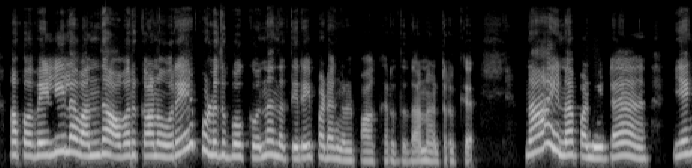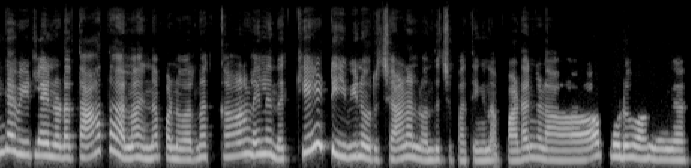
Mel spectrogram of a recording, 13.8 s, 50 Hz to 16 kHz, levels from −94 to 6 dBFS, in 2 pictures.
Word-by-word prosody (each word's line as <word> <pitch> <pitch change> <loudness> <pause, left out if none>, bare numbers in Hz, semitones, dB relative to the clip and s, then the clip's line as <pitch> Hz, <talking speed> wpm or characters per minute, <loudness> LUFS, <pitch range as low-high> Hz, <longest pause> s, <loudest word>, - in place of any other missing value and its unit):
அப்போ 260 -1 +1
வெளியில 315 +5 +3
வந்து 260 +3 +2
அவருக்கான 245 0 +1
ஒரே 290 +10 +1 0.2
பொழுதுபோக்கு 240 -6 +1
வந்து 265 +4 0
அந்த 220 -3 -2
திரைப்படங்கள் 210 -5 0
பார்க்குறதுதானாட்ருக்கு. 160 +1 -7 0.6
நான் 365 +10 +5
என்னா 265 -3 +4
பண்ணிட்டேன், 225 +2 +3 0.5
எங்க 310 +5 0
வீட்ல 265 -1 0
என்னோட 220 -2 +1
தாத்தால்லாம் 225 - 0
என்ன 215 +3 -1
பண்ணுவாருனா, 200 +2 -3 0.2
காலையில 265 +3 0
இந்த 195 -1 -2 0.2
கே 320 +4 +1 0.2
டிவின்னு 230 -4 +1
ஒரு 190 - -8
சேனல் 200 0 -1
வந்துச்சு 180 0 -6
பார்த்தீங்கன்னா, 175 +1 -5
படங்களா 195 +1 -2 0.6
போடுவாங்கங்க. 205 -5 +1
225 Hz, 125 wpm, -23 LUFS, 200-260 Hz, 0.6 s, நான்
